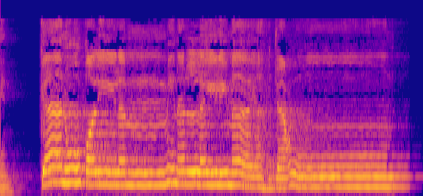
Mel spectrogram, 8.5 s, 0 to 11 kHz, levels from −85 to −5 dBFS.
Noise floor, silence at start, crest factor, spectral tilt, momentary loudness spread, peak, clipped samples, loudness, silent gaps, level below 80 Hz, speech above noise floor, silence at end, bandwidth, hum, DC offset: -55 dBFS; 0 s; 16 dB; -5.5 dB/octave; 7 LU; -4 dBFS; under 0.1%; -20 LUFS; none; -58 dBFS; 36 dB; 0.25 s; 8 kHz; none; under 0.1%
